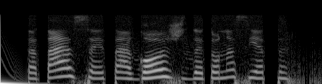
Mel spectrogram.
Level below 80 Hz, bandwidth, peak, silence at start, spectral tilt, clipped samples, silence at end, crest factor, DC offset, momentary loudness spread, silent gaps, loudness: -44 dBFS; 11 kHz; -2 dBFS; 0 s; -4.5 dB/octave; under 0.1%; 0 s; 18 dB; under 0.1%; 12 LU; 1.05-1.14 s, 2.04-2.10 s, 2.64-2.78 s; -29 LUFS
